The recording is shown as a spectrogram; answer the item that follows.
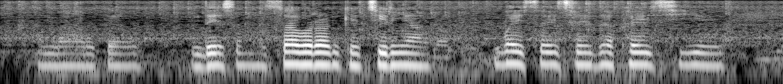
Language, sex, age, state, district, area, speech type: Maithili, female, 45-60, Bihar, Araria, rural, spontaneous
